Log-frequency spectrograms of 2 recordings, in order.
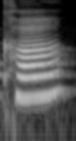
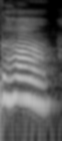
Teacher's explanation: तो यानी इन वर्ग के सभी अक्षरों को बोलते समय हमारे मुख से हवा ज़्यादा निकलती है, इसलिए इन्हें महाप्राण कहते हैं। · और दूसरा है महाप्राण, जिसमें वायु ज़्यादा निकलती है। जैसे वर्गों का दूसरा और चौथा वर्ड बोलते समय हमारे मुख से हवा ज़्यादा निकलती है। वर्गों का दूसरा क्या होता है खा और चौथा होता है घा।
